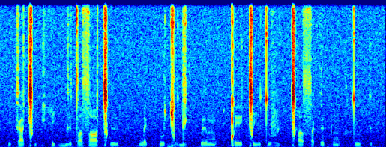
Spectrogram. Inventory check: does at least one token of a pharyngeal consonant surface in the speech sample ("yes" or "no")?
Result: no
